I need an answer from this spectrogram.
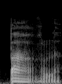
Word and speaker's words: parle: it is je parle, parle. So remember, we put it, okay, but then we don't really pronounce it, je parle, okay.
